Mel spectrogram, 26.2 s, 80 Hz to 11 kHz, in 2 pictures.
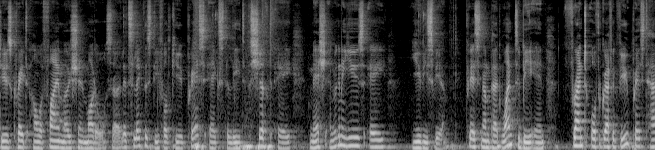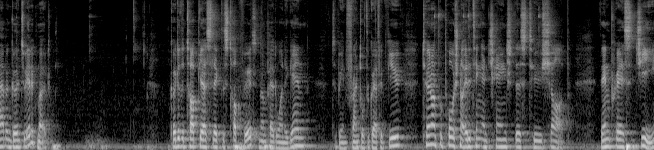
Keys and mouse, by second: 2.4 click, 3.9 x, 5.1 shift+a, 9.9 KP_1, 12.6 Tab, 14.9-15.9 middle drag, 17.3 click, 18.3 KP_1, 21.7 click, 22.4-24.3 drag, 25.6 g.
